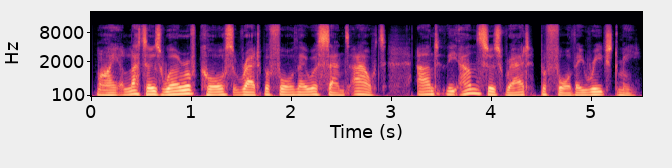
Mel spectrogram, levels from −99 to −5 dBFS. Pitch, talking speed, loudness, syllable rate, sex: 130 Hz, 205 wpm, -19 LUFS, 5.8 syllables/s, male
